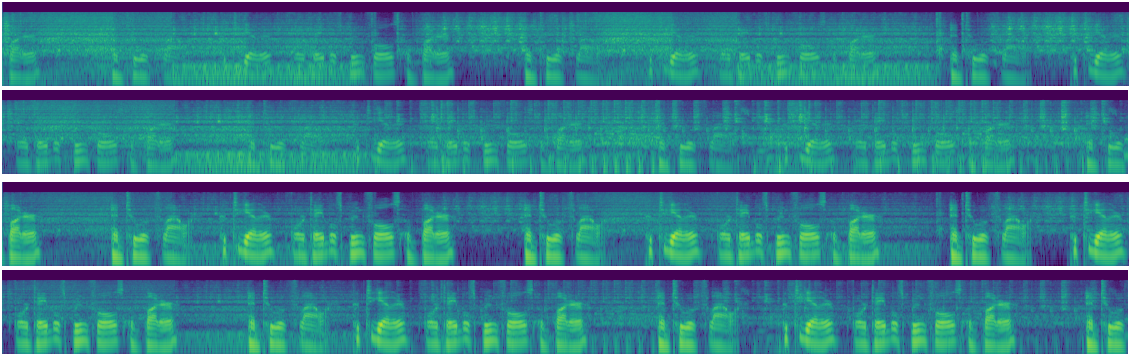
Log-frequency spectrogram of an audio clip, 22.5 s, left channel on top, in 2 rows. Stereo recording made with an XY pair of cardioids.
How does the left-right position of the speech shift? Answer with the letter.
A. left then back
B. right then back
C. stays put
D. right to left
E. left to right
C.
